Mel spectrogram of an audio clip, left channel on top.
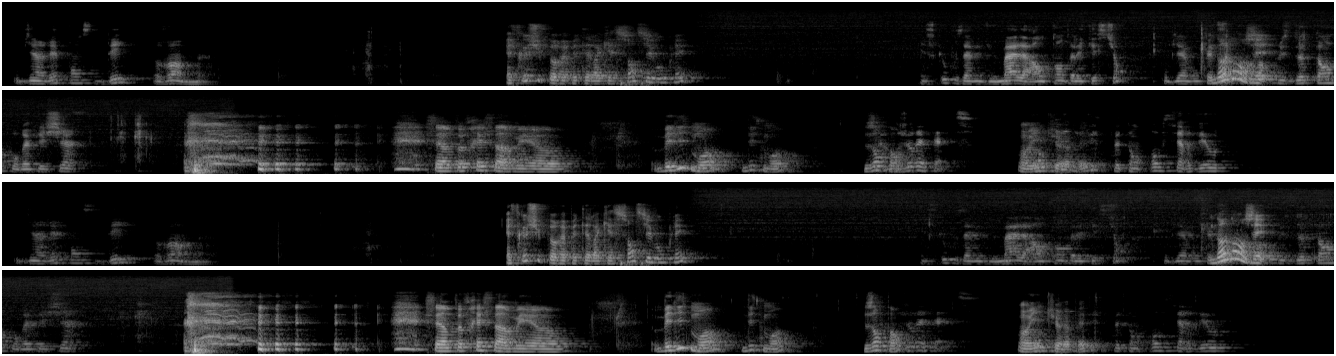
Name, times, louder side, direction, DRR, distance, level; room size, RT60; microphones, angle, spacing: voice 1, 0.1-2.1 3.6-3.7 9.2-11.3 11.6-14.1 14.4-14.8 22.1-23.0 23.6-25.5, left 7 dB, 75° left, 11 dB, 0.3 m, -40 dB
voice 2, 5.0-6.8 12.1-12.6 15.1-16.4 17.2-19.0 19.3-21.1 21.9-22.3 23.5-24.0, right 3 dB, 40° right, 6 dB, 0.4 m, -31 dB
sound 1, 5.6-6.5 6.9-15.6, right 4 dB, 70° right, 1.2 m, -51 dB
5.4 x 3.6 x 2.2 m, 0.74 s
head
